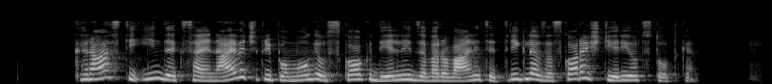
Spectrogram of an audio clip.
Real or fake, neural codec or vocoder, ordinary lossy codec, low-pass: real; none; none; none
